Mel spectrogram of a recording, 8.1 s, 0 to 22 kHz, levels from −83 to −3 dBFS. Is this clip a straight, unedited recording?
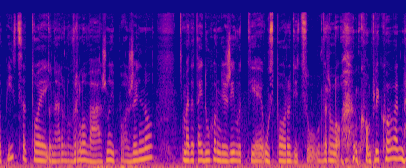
no; 1 cut; at 1.0 s

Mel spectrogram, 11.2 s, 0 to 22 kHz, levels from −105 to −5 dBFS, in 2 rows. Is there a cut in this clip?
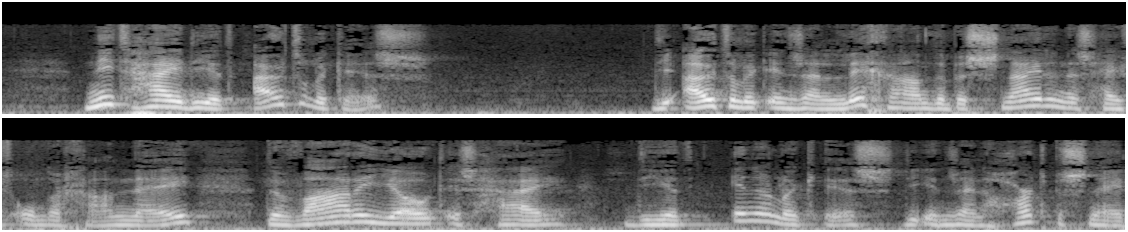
no; 0 cuts

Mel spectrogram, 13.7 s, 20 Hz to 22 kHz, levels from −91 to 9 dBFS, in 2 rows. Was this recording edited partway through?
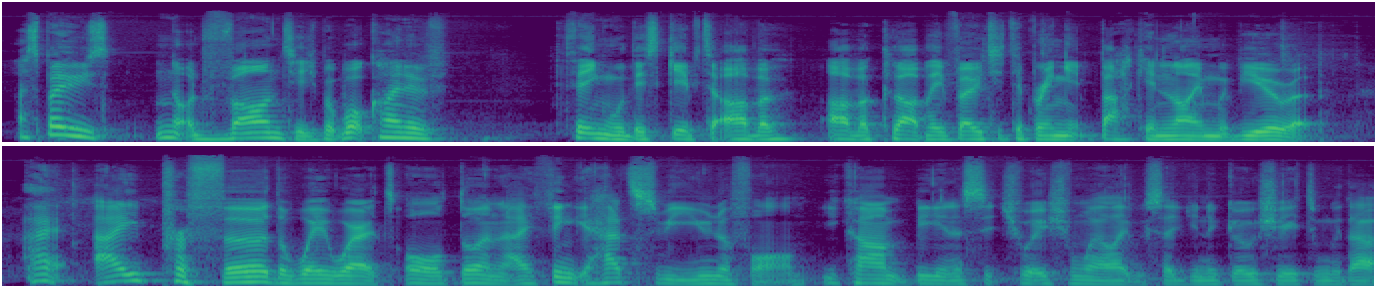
yes; 1 cut; at 4.6 s

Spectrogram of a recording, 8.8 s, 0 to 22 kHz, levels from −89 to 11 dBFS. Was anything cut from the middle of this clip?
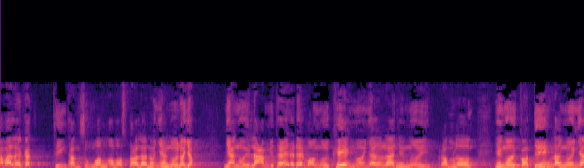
no; 0 cuts

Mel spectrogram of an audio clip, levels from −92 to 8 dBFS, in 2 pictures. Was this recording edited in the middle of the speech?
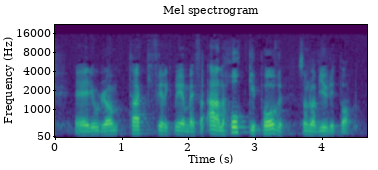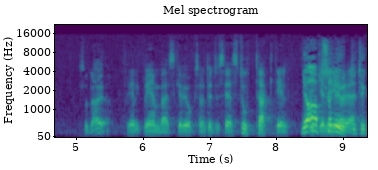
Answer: no; 0 cuts

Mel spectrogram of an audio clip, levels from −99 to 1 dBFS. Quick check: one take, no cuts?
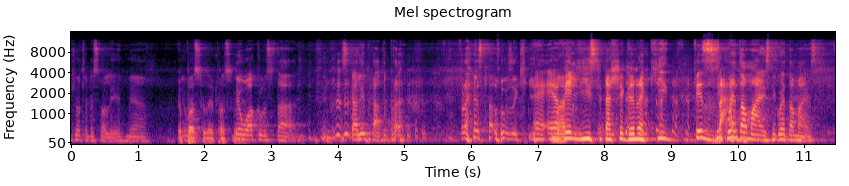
yes; 0 cuts

